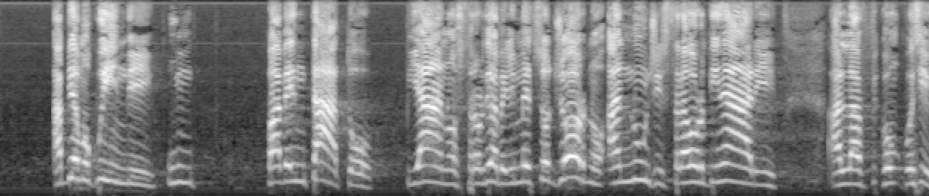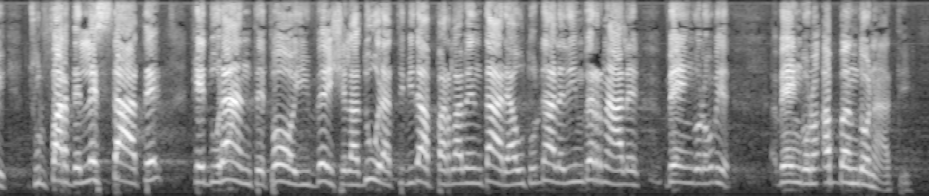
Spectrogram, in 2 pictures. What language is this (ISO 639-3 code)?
ita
